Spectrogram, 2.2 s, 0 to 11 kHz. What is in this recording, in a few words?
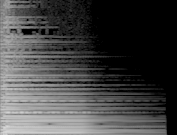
Bb Suspended 4th Sharp 5th, Bb, down, Guitar, Standard; Bbsus4#5 strummed; JGuitar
